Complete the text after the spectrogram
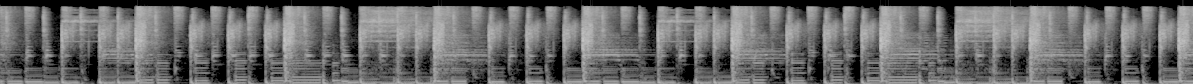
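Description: Upbeat guitar-driven music plays throughout, with a steady strummed rhythm and no animal sounds.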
